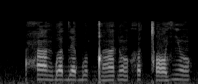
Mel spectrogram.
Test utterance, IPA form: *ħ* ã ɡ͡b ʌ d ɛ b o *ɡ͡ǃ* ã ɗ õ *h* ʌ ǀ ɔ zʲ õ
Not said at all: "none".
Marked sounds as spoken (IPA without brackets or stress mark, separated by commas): ħ, ɡ͡ǃ, x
